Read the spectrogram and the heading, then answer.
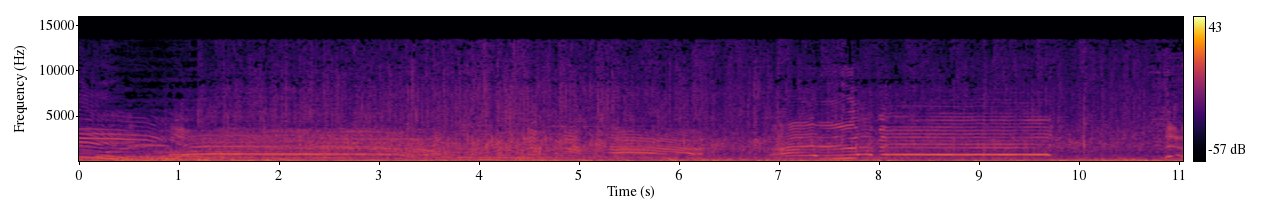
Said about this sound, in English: Count it down. Let's hear a debt-free scream. Three, two, one. We're debt-free!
